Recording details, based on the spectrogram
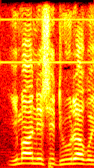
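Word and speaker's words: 今西龍: 왜냐하면 자 다음 자료를 보시면요, 일본의 금서룡, 한자로 일본이 한자로 금서룡으로 적고 이마니시 류라고 읽는 식민 사학자가 있습니다.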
